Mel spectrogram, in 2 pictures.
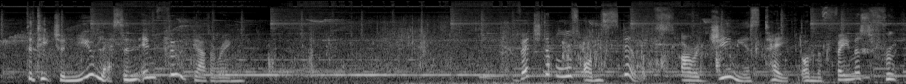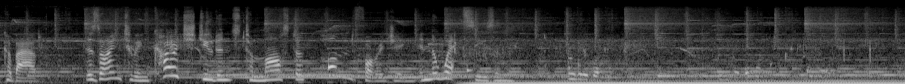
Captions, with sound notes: to teach a new lesson in food gathering. (water rustling) Vegetables on stakes are a genius take on the famous fruit kebab. Designed to encourage students to master fun foraging in the wet season. (bright upbeat music)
